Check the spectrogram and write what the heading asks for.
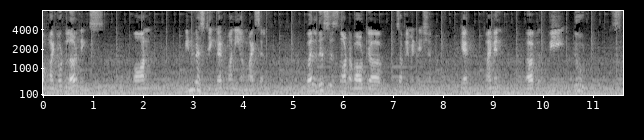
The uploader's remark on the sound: Special solo podcast on the move- this one was quick and random done while driving car.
